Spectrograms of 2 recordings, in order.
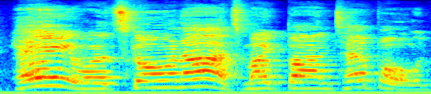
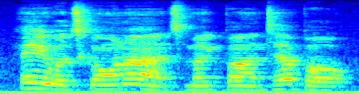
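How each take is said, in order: First: The voice is lively and full of energy. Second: The voice is flat and low in energy. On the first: The caller seems like an authority who wants to be there. The speaker calls it right. "I sound like an authority. Okay, I sound like I have energy" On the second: The caller seems like a salesperson nobody wants to hear. The speaker calls it wrong. "the first one, you sound like a salesperson. You sound low energy"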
